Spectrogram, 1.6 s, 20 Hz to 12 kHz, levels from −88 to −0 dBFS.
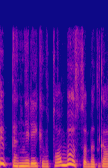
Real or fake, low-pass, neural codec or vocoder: fake; 9.9 kHz; vocoder, 22.05 kHz, 80 mel bands, Vocos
